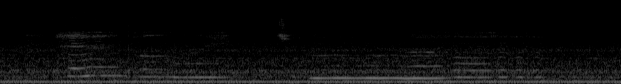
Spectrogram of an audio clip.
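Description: A woman softly humming a slow melody in long held notes that step up and down, over a steady low hum.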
